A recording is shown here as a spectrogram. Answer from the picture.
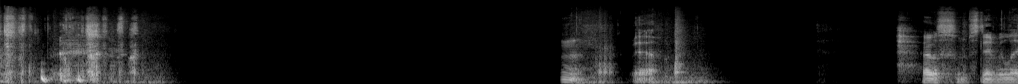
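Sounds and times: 
person panting with heavy rapid breathing: 0.0s - 1.5s
speech: 5.6s - 6.9s, 9.2s - 10.1s.

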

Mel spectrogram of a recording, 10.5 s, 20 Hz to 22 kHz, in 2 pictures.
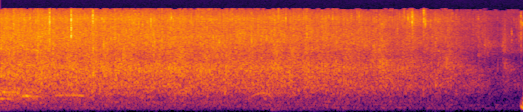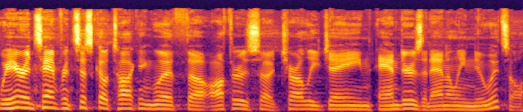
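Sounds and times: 
live audience crowd applause: 0.0s - 5.1s
speech: 5.2s - 10.4s.

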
